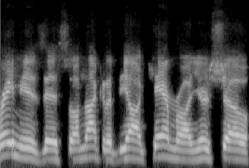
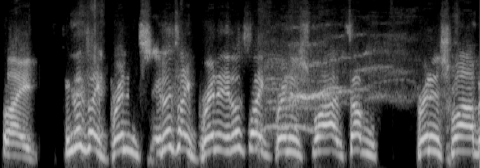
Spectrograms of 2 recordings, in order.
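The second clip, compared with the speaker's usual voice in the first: heated mocking rant; 8 semitones higher than usual. Real, not acted. Heated mocking rant about critic.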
